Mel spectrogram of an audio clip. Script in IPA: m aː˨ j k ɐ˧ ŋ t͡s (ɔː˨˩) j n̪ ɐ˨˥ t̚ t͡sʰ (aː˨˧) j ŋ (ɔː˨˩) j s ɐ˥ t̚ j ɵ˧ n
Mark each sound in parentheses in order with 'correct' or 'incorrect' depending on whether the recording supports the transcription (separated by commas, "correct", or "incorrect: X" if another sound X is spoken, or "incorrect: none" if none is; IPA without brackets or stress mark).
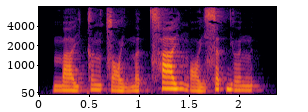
correct, incorrect: aː˥, correct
